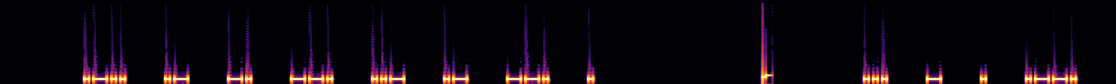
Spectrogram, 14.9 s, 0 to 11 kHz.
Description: Morse code, heard as a keyed tone, about 20 wpm, spaced as for 11 wpm, 700 Hz. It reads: LANGUAGE STEP
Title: 3x Character Spacing - Top 500 Words - 20wpm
